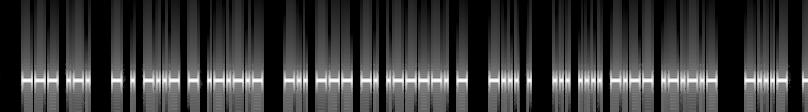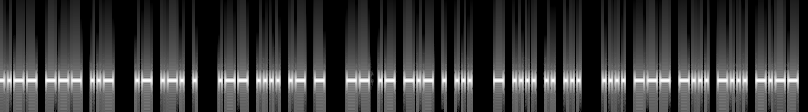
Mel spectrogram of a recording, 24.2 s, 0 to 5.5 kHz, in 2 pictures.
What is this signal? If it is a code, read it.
Morse code, heard as a keyed tone, about 25 wpm, 600 Hz. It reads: OR TEXT. DON'T BE SHY. <BT> YOU ARE WHAT MAKES THIS HOBBY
